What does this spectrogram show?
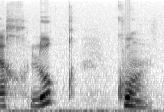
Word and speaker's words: نخلقکم: نمیگوییم نخلق کم، نمیگوییم، بلکه لام رو به کاف پیوست میکنیم و قاف در درون کاف گم می شود و ما این رو همچون این شکل تلفظ میکنیم که من در اینجا نوشتم برای واضح شدن. نخلقکم، نخلقکم، کاف، یعنی که با کاف تلفظ میکنیم.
